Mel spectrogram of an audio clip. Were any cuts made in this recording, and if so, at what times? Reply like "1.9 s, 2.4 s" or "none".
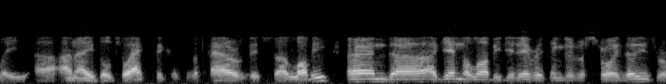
3.4 s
